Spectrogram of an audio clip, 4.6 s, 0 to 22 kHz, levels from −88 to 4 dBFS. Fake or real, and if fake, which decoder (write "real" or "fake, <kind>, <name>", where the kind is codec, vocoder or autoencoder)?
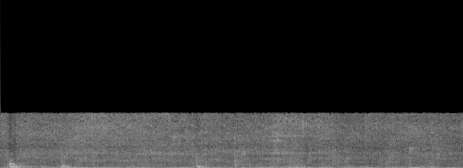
fake, codec, SNAC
